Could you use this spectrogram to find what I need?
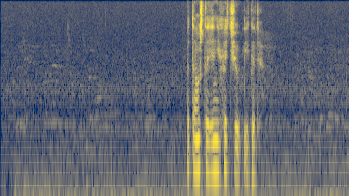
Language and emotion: Russian, neutral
